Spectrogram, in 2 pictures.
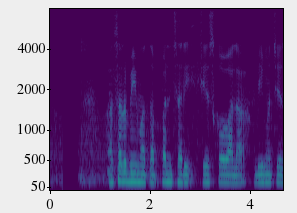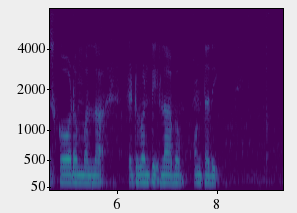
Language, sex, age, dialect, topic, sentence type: Telugu, male, 36-40, Telangana, banking, question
